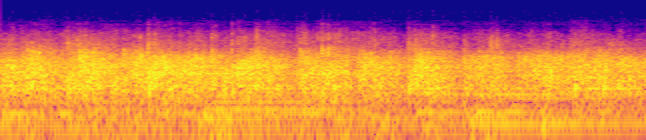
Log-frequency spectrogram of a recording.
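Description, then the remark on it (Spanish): A crowd applauds the Lord steadily, many hands clapping together in a dense, sustained wash of sound that stays loud and even throughout, with faint murmuring beneath. “And why don't you give an applause to the Lord?”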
